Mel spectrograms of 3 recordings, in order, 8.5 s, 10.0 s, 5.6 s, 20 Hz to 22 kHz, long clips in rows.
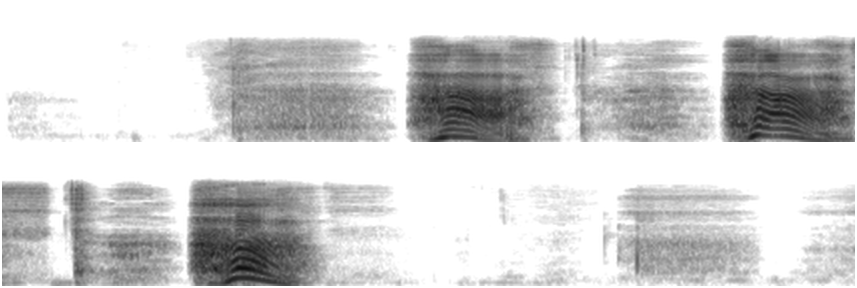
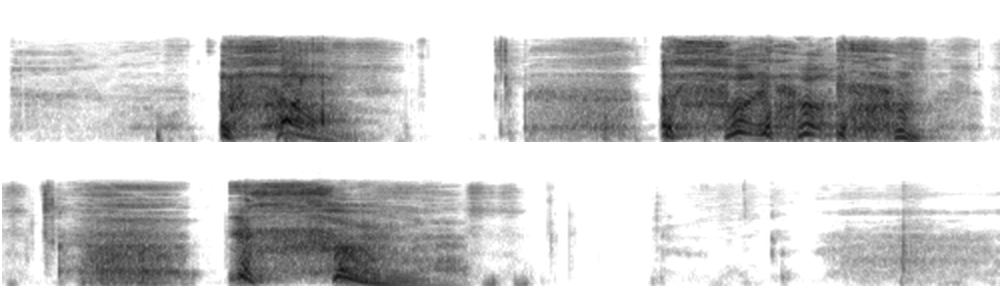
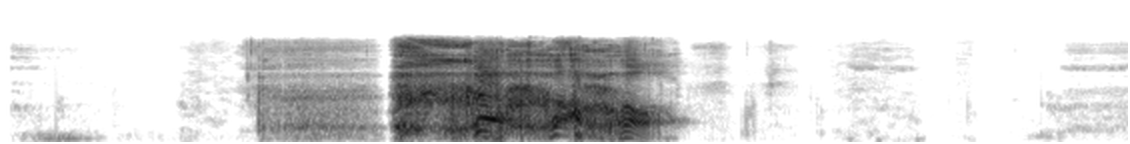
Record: {
  "exhalation_length": "8.5 s",
  "exhalation_amplitude": 27497,
  "exhalation_signal_mean_std_ratio": 0.34,
  "three_cough_length": "10.0 s",
  "three_cough_amplitude": 29271,
  "three_cough_signal_mean_std_ratio": 0.45,
  "cough_length": "5.6 s",
  "cough_amplitude": 28487,
  "cough_signal_mean_std_ratio": 0.4,
  "survey_phase": "beta (2021-08-13 to 2022-03-07)",
  "age": "65+",
  "gender": "Male",
  "wearing_mask": "No",
  "symptom_cough_any": true,
  "symptom_shortness_of_breath": true,
  "symptom_headache": true,
  "symptom_onset": "12 days",
  "smoker_status": "Ex-smoker",
  "respiratory_condition_asthma": false,
  "respiratory_condition_other": true,
  "recruitment_source": "REACT",
  "submission_delay": "2 days",
  "covid_test_result": "Negative",
  "covid_test_method": "RT-qPCR",
  "influenza_a_test_result": "Negative",
  "influenza_b_test_result": "Negative"
}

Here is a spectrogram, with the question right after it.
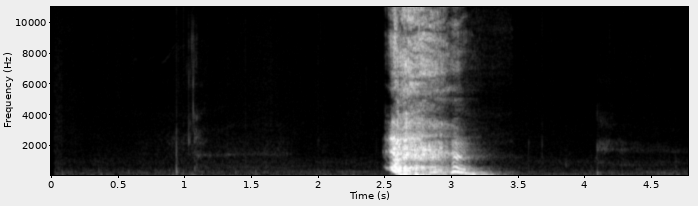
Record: {
  "cough_length": "4.8 s",
  "cough_amplitude": 15206,
  "cough_signal_mean_std_ratio": 0.27,
  "survey_phase": "beta (2021-08-13 to 2022-03-07)",
  "age": "45-64",
  "gender": "Male",
  "wearing_mask": "No",
  "symptom_none": true,
  "smoker_status": "Ex-smoker",
  "respiratory_condition_asthma": false,
  "respiratory_condition_other": false,
  "recruitment_source": "REACT",
  "submission_delay": "1 day",
  "covid_test_result": "Negative",
  "covid_test_method": "RT-qPCR",
  "influenza_a_test_result": "Negative",
  "influenza_b_test_result": "Negative"
}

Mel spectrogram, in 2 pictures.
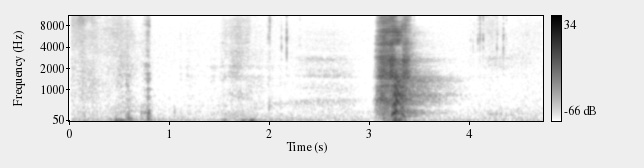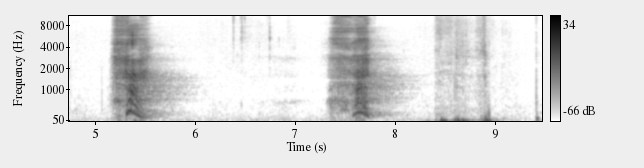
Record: {
  "exhalation_length": "9.5 s",
  "exhalation_amplitude": 2989,
  "exhalation_signal_mean_std_ratio": 0.28,
  "survey_phase": "beta (2021-08-13 to 2022-03-07)",
  "age": "45-64",
  "gender": "Female",
  "wearing_mask": "No",
  "symptom_cough_any": true,
  "symptom_new_continuous_cough": true,
  "symptom_runny_or_blocked_nose": true,
  "symptom_fatigue": true,
  "symptom_onset": "4 days",
  "smoker_status": "Never smoked",
  "respiratory_condition_asthma": true,
  "respiratory_condition_other": false,
  "recruitment_source": "REACT",
  "submission_delay": "1 day",
  "covid_test_result": "Negative",
  "covid_test_method": "RT-qPCR",
  "influenza_a_test_result": "Unknown/Void",
  "influenza_b_test_result": "Unknown/Void"
}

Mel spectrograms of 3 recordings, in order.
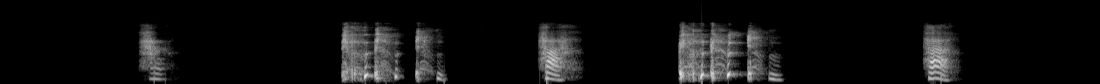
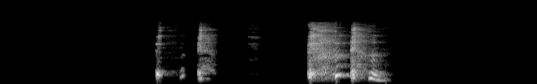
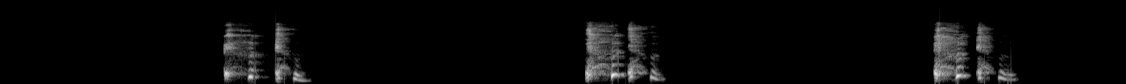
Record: {
  "exhalation_length": "11.0 s",
  "exhalation_amplitude": 32768,
  "exhalation_signal_mean_std_ratio": 0.29,
  "cough_length": "5.4 s",
  "cough_amplitude": 30971,
  "cough_signal_mean_std_ratio": 0.28,
  "three_cough_length": "11.3 s",
  "three_cough_amplitude": 27190,
  "three_cough_signal_mean_std_ratio": 0.22,
  "survey_phase": "alpha (2021-03-01 to 2021-08-12)",
  "age": "18-44",
  "gender": "Female",
  "wearing_mask": "No",
  "symptom_shortness_of_breath": true,
  "symptom_fatigue": true,
  "symptom_headache": true,
  "smoker_status": "Never smoked",
  "respiratory_condition_asthma": false,
  "respiratory_condition_other": true,
  "recruitment_source": "REACT",
  "submission_delay": "2 days",
  "covid_test_result": "Negative",
  "covid_test_method": "RT-qPCR"
}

